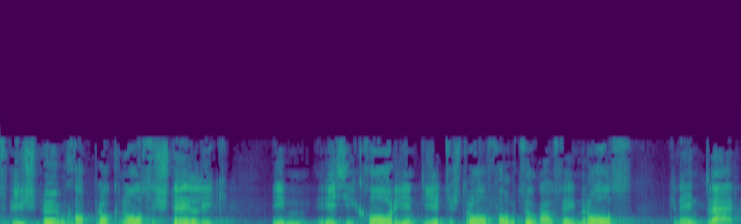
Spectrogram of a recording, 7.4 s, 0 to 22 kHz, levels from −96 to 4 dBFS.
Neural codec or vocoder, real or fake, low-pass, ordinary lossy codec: none; real; 10.8 kHz; MP3, 32 kbps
